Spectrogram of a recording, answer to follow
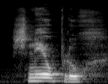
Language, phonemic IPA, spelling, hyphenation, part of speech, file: Dutch, /ˈsneːu̯.plux/, sneeuwploeg, sneeuw‧ploeg, noun, Nl-sneeuwploeg.ogg
- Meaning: snow plough, snow plow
